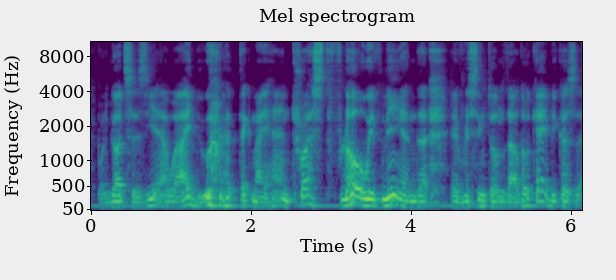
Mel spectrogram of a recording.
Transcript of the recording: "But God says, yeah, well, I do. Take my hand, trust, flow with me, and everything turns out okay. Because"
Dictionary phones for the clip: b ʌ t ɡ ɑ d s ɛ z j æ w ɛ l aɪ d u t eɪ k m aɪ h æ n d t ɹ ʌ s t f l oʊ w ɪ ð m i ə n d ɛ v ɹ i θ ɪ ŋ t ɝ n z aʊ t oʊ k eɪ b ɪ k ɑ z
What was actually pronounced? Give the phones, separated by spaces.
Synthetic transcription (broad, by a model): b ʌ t ɡ ɑ d s ɛ z j æ w ɛ l aɪ d u t eɪ k m aɪ h æ n d t ɹ ʌ s t f l oʊ w ɪ ð m i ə n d ɛ v ɹ i θ ɪ ŋ t ɝ n z aʊ t oʊ k eɪ b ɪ k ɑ z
